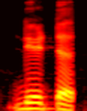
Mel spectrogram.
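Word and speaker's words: debtor: अब DEBTER, यानी डेटर।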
